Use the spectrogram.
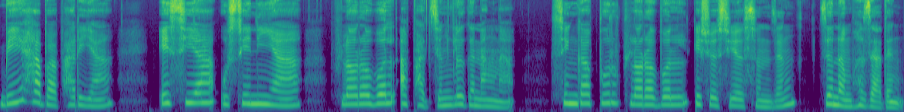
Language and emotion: Bodo, neutral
